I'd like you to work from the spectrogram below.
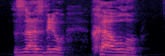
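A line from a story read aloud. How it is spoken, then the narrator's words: Hoarse rasp. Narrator (Ukrainian): прохрипів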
